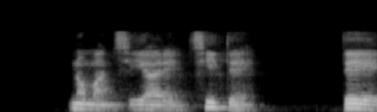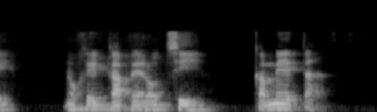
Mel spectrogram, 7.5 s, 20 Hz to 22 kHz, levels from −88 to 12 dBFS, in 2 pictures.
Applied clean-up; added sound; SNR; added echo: neural mask model DeepFilterNet 3.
